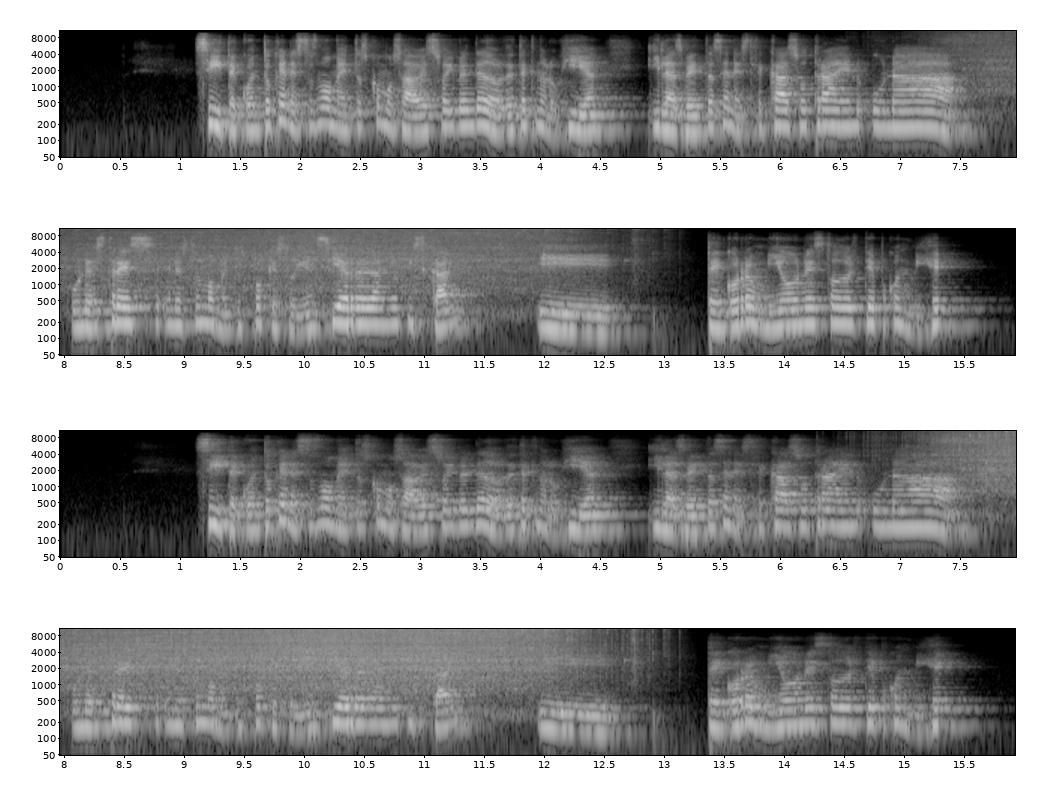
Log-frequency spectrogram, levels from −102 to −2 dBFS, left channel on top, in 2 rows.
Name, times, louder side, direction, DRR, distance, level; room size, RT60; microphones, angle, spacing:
voice 1, 1.1-7.5 8.1-11.3 11.9-12.6 13.4-15.3, left 4 dB, 80° left, 8 dB, 0.9 m, -35 dB
Rattle (instrument), 7.1-13.0, right 10 dB, 35° right, 0.4 m, -36 dB
9.1 x 5.9 x 4.6 m, 0.74 s
head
